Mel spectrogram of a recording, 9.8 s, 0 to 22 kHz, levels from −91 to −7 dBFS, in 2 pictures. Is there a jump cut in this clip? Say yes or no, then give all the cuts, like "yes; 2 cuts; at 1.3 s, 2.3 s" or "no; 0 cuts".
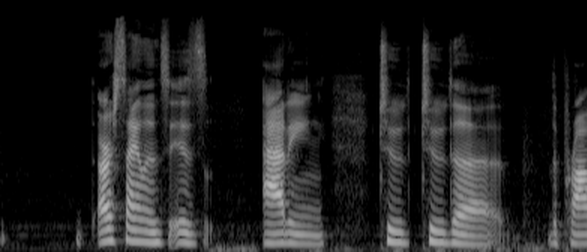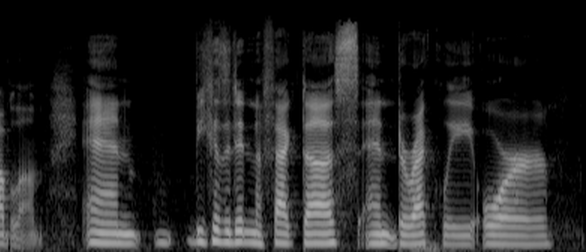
yes; 2 cuts; at 2.1 s, 3.4 s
